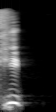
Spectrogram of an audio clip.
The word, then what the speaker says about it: Kiwior: Kiwior, I think, is his. – Of course, he said it right. – You said it right. – Kiwior. – The W turns to a B.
